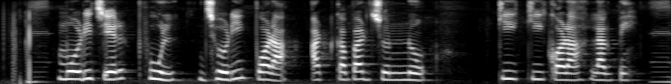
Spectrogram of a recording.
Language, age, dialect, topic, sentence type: Bengali, <18, Rajbangshi, agriculture, question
